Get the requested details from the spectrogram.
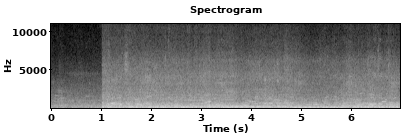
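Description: A crowd of men and women talks and murmurs outdoors nearby.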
